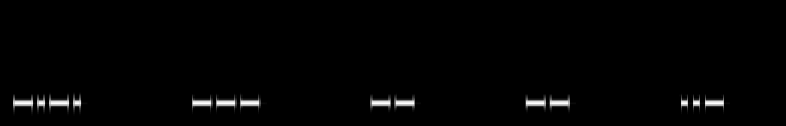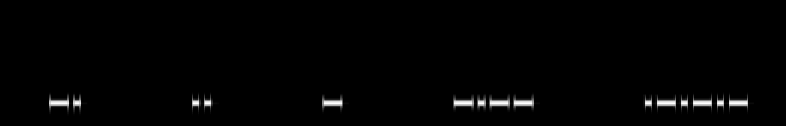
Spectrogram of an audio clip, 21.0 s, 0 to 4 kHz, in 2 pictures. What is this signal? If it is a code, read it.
Morse code, heard as a keyed tone, about 15 wpm, spaced as for 5 wpm, 750 Hz. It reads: COMMUNITY.
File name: Morse / 05WPM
